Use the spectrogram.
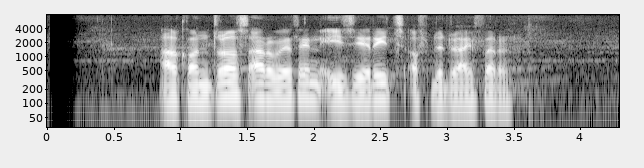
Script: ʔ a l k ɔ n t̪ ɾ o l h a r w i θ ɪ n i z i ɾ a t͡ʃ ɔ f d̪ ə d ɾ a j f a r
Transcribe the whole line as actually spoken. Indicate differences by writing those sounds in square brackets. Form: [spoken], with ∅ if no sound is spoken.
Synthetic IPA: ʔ a l k ɔ n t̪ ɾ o l [s] a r w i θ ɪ n i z i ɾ [i] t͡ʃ ɔ f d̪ ə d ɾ a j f [ə] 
